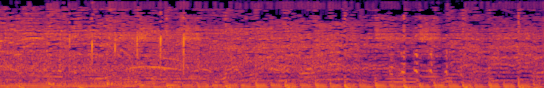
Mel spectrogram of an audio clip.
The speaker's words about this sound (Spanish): Fuerte los aplausos para todos ustedes.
